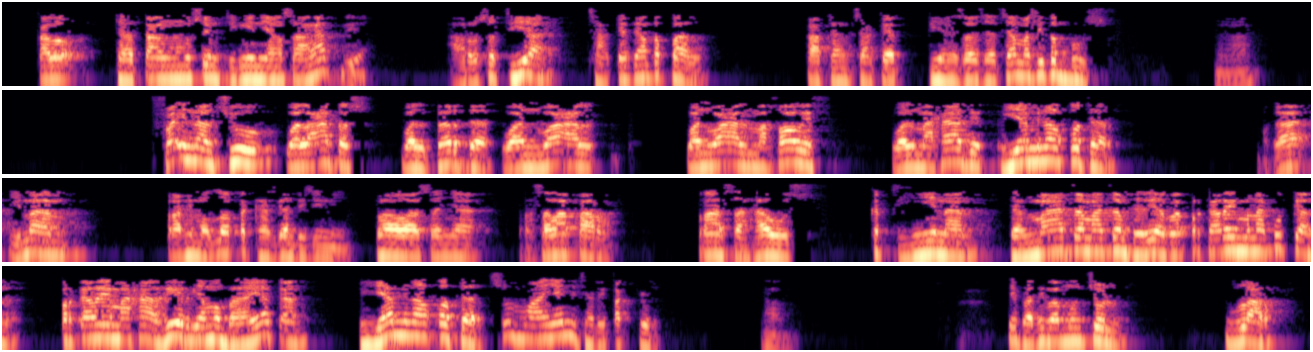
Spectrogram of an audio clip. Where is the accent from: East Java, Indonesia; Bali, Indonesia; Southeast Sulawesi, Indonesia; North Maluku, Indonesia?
East Java, Indonesia; Ngawi; Kalau terdengar misalkan di Sragen terjadi wabah, kita orang Ngawi jangan masuk ke sana.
